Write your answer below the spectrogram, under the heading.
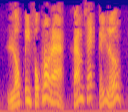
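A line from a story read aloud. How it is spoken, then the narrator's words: Frowning shout. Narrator (Vietnamese): Lão chau mày quát lên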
